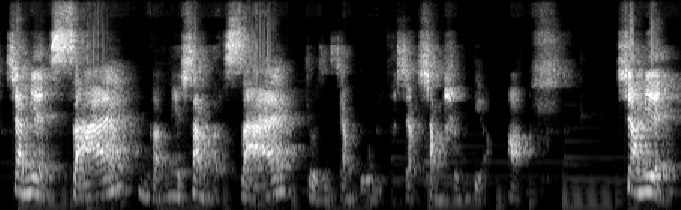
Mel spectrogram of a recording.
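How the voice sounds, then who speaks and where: A woman's voice: on the low side, lively intonation, unhurried, bright, forceful tone, roomy sound, soft background music. A woman language teacher explaining tone marks, patiently modelling syllables and stretching them out for the class. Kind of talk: classroom tone lesson.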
